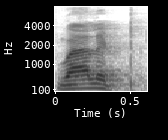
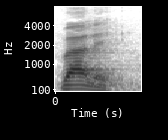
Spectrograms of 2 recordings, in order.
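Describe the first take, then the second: First: The word ends with a clear t sound. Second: The word ends on a vowel, no t. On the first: The speaker calls it wrong. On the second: The speaker calls it right.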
